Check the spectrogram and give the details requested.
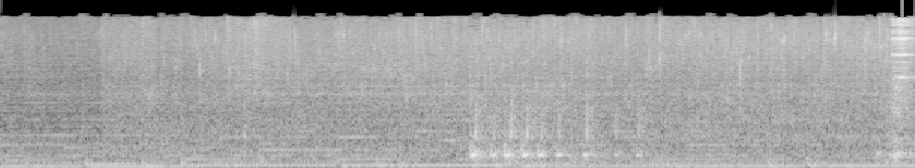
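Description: Thick curry masala sizzling and bubbling as it fries down on high flame in a nonstick pan, stirred with a plastic spatula, with a quick run of scraping strokes about three seconds in and a sharp clink near the end. Background music plays under it.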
